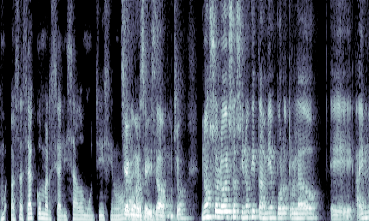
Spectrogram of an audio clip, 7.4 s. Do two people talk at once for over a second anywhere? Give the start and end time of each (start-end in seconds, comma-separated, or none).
none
